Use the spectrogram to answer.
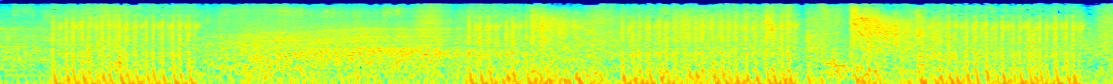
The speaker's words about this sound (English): Wow, I wasn't even shooting at that one guy with the tank shell, and it accidentally just blew him up.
